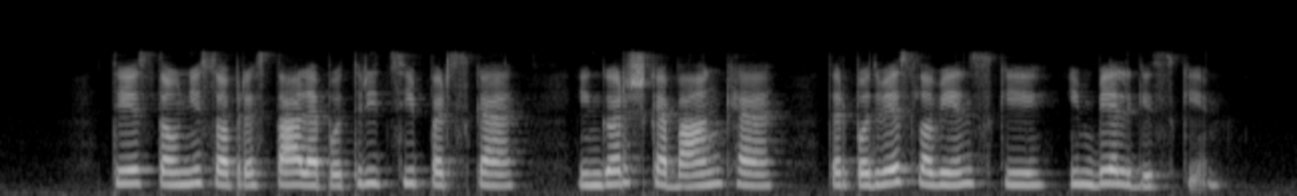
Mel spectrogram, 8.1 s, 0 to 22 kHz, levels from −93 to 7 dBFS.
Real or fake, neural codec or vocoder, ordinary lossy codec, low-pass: real; none; none; 7.2 kHz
